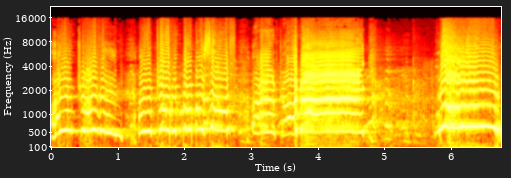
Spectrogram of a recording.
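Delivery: elated whooping yell, very high and slow. Recalling first driving alone on Route 11, retelling a joyful scream. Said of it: "screaming like".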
